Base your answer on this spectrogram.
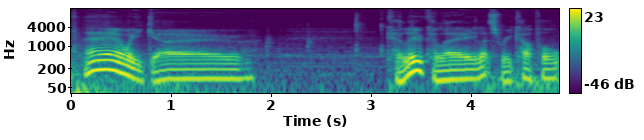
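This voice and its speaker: Very deep, low-pitched man at a very slow pace, with ordinary pitch variation and noticeable background noise. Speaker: video game streamer. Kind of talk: live gameplay commentary. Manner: soft-spoken.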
